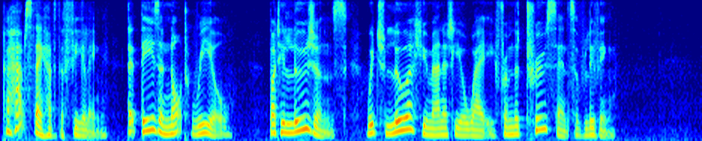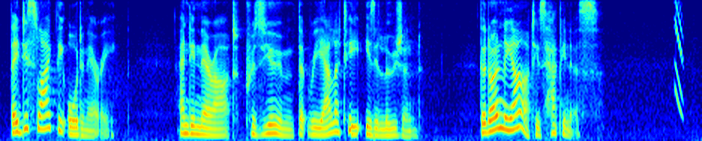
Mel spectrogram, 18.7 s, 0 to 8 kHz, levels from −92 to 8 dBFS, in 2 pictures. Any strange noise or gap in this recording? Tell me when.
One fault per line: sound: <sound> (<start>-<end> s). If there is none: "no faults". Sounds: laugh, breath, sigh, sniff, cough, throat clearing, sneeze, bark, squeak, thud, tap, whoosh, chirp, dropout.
sound: chirp (18.3-18.5 s)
